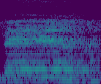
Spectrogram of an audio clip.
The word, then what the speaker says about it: père: Ici, je dis père, je ne dis pas père-eux, non, je dis père, donc le E ne se prononce pas.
